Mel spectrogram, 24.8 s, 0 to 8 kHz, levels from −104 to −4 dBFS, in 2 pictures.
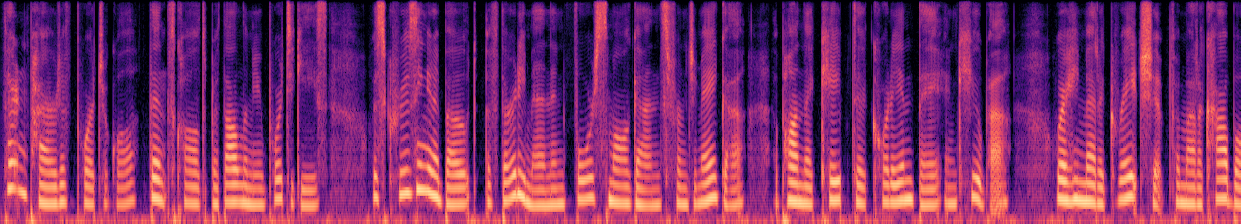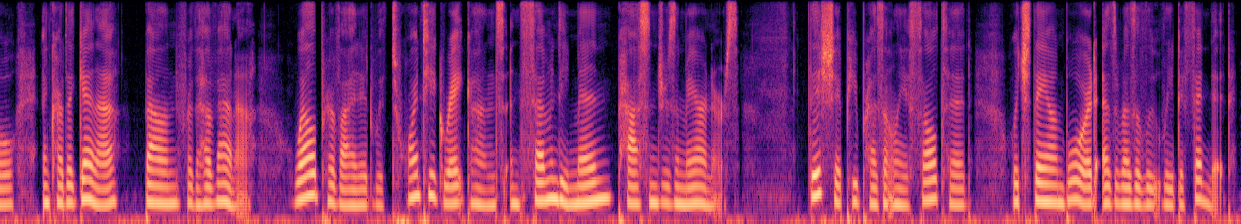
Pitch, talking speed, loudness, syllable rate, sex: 195 Hz, 165 wpm, -20 LUFS, 5.5 syllables/s, female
